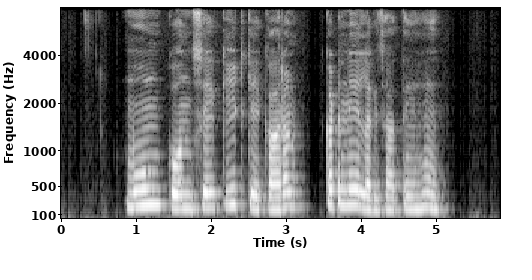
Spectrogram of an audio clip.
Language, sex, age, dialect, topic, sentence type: Hindi, male, 18-24, Marwari Dhudhari, agriculture, question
